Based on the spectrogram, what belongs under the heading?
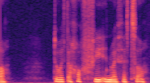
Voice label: "hoffi", Welsh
